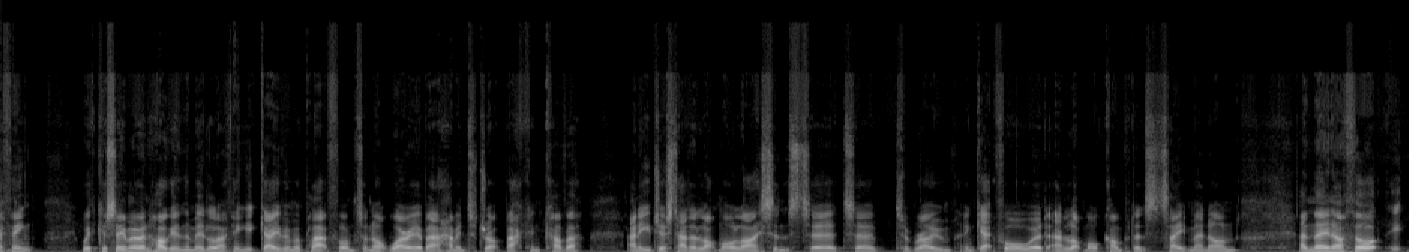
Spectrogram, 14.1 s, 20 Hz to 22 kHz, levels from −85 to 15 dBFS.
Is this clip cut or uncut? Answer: uncut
